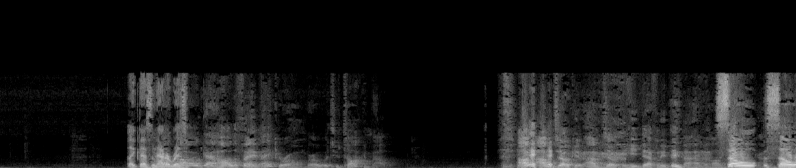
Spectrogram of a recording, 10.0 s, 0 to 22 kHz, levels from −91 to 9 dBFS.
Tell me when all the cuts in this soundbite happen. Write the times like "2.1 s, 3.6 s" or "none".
6.5 s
